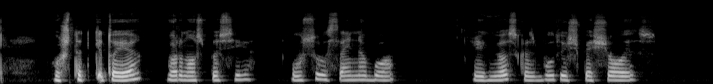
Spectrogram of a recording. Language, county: Lithuanian, Panevėžys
